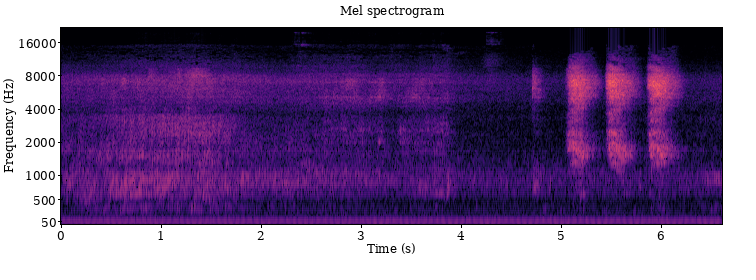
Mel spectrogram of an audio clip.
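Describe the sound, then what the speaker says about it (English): Crows outdoors at a camp give three loud, harsh caws in quick succession near the end, after a stretch of steady wind-like background rush. "And the crows are going to get their food too. They're angry. They're hungry."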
